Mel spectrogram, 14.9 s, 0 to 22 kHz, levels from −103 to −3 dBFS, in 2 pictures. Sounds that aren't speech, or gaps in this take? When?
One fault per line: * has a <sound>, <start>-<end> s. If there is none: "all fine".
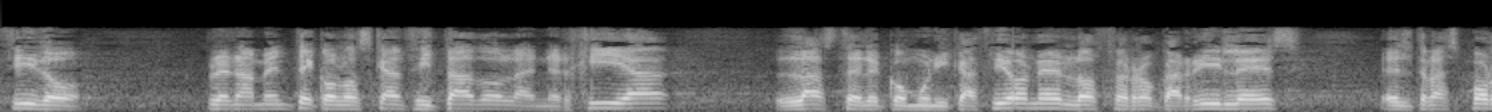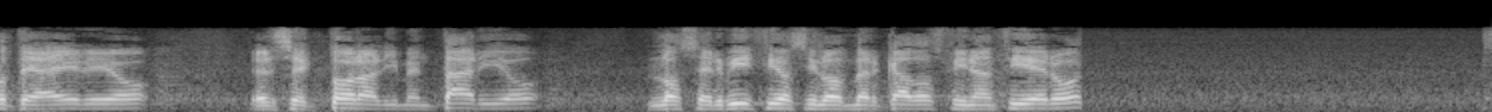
all fine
